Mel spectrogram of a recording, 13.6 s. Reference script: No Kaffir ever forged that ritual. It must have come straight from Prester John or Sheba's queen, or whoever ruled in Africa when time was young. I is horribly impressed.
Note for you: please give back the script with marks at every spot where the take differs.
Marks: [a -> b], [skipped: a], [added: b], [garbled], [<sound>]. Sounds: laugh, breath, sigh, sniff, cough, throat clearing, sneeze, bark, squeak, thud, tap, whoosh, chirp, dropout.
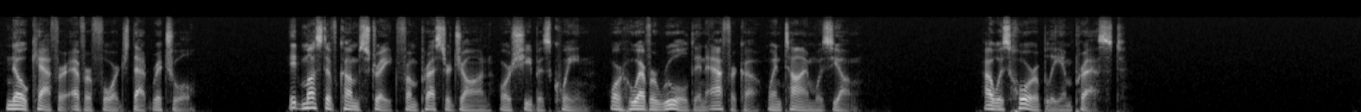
No Kaffir ever forged that ritual. It must have come straight from Prester John or Sheba's queen, or whoever ruled in Africa when time was young. I [is -> was] horribly impressed.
